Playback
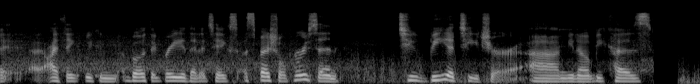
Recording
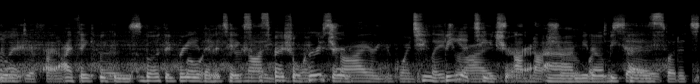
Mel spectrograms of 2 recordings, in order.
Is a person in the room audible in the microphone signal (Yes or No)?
Yes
